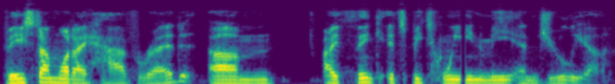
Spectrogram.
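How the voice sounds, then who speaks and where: A man's voice: mid-range voice, slow pace, dull audio. A man who works as a voice actor, chatting casually as an interview guest.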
